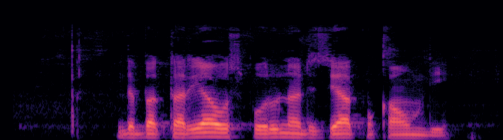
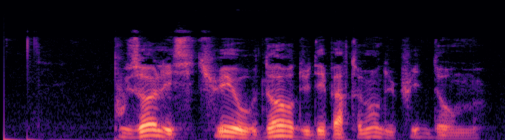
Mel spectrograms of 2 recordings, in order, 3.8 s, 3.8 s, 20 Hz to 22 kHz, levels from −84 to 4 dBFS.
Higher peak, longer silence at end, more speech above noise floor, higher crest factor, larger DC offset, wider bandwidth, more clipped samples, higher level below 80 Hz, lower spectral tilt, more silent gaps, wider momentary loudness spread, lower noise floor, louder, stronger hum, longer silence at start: second, -8 dBFS vs -2 dBFS; first, 0.45 s vs 0.25 s; second, 29 dB vs 43 dB; about the same, 18 dB vs 18 dB; neither; first, 10.5 kHz vs 9.2 kHz; neither; second, -60 dBFS vs -54 dBFS; about the same, -7 dB/octave vs -6 dB/octave; neither; second, 11 LU vs 17 LU; second, -54 dBFS vs -60 dBFS; second, -26 LUFS vs -17 LUFS; neither; first, 0.9 s vs 0.05 s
